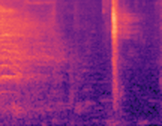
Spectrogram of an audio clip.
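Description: A breath into a headset microphone, a hiss that fades within about a second, then one sharp click about a second and a half in as a hand meets the lectern.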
